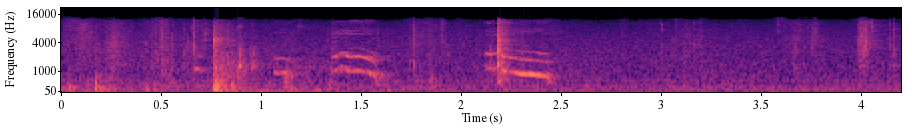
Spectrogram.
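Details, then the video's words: Bichon Frisé puppies from litters O and P at a Danish kennel, heard indoors giving two thin, high whimpers that slide downward, a soft yip before them, then quiet room noise. "Bichon Frisé hvalpe O & P"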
